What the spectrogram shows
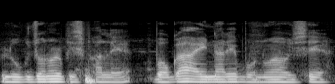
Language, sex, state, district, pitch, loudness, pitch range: Assamese, male, Assam, Kamrup Metropolitan, 115 Hz, -13 LUFS, 115-120 Hz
